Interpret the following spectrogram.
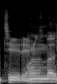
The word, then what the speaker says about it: Tudyk: deserves more credit than he probably gets, Alan Tudyk. One of the most underrated I hope I actors.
